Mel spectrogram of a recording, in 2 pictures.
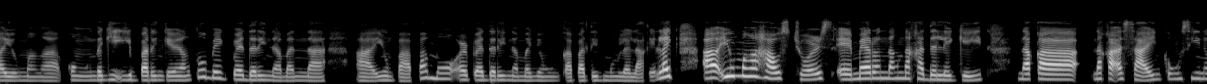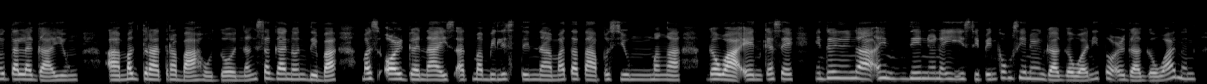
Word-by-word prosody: kayong 185 0 -3
mga 175 -1 -9 0.2
kung 195 -1 -7
nag-iigib 205 0 -4
pa 200 0 +4
rin 200 - -4
kayo 195 0 -3
ng 205 - -9
tubig, 305 -4 -2
puwede 220 -2 0
rin 205 -1 -4
naman 175 +1 -6
na, 170 -1 -3 0.3
ah, 175 -2 -3
yung 195 0 -6
papa 170 - -3
mo 265 -4 -4
or 215 - +1
puwede 200 -1 0
rin 200 - -9
naman 185 0 -7
yung 180 -1 -10
kapatid 185 +2 -4
mong 185 -1 -10
lalaki. 175 0 -6
Like, 345 +5 +8 0.3
ah, 300 +1 +11
yung 380 +2 +7
mga 380 -3 +5
house 275 -2 +4
chores 235 +3 -2
eh, 235 - +4
meron 270 +3 +4
ng 275 +1 -1
naka-delegate, 215 -5 -1 0.3
naka 245 -2 +7 0.2
naka-assign 245 -5 +3
kung 255 +2 -9
sino 260 -2 -6
talaga 220 -6 0
yung, 210 +1 -8 0.2
ah, 210 0 +2
magtatrabaho 220 -5 0
dun 195 0 -3
ng 200 +4 -7
sa 270 +2 -4
ganon, 240 -2 0
di 220 -2 -2
ba, 195 +3 +4 0.2
mas 255 +1 0
organize 225 -3 +3
at 225 - -1
mabilis 235 0 -5
din 230 -1 -6
na 210 -2 -3
matatapos 225 0 -2
yung 230 - -6 0.2
mga 220 -2 -3 0.2
gawain. 225 -2 +4
Kasi 245 +2 -5 0.2
hindi 290 +2 -4
niyo - - -6
na 250 -3 +4
hindi 275 -1 -5
niyo 275 -1 -7
na 255 - -6
iisipin 245 -2 -8
kung 295 0 -7
sino 285 -3 -6
yung 250 -3 -9
gagawa 195 -2 0
nito 270 +5 -7
or 210 - -5
gagawa 180 - -2
no'n, 260 -5 -9
225 Hz, 185 wpm, -22 LUFS, 195-255 Hz, 0.3 s, ah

